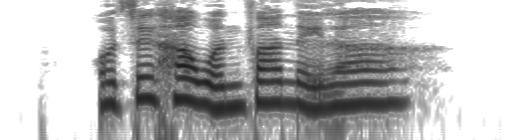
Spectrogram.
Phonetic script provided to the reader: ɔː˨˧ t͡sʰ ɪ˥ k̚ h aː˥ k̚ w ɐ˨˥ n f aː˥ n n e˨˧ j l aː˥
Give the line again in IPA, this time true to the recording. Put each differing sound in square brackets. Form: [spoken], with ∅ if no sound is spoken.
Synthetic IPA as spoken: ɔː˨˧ [t͡s] ɪ˥ k̚ h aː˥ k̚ w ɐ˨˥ n f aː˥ n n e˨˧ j l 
